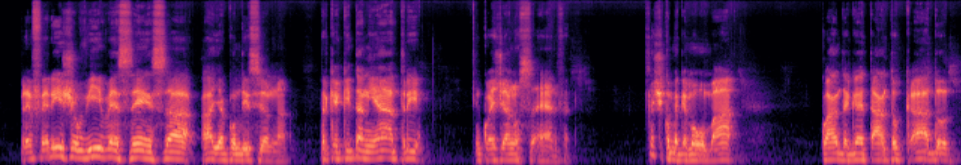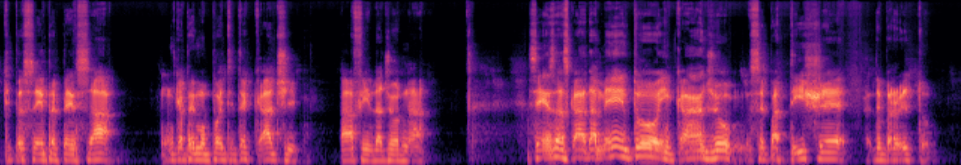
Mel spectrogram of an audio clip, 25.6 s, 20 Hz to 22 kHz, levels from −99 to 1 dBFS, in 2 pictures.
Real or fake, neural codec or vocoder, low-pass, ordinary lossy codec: real; none; none; none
